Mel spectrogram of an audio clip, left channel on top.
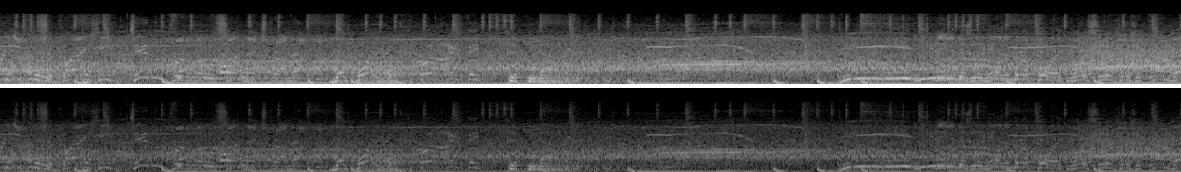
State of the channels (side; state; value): right; quieter; 12.1 dB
